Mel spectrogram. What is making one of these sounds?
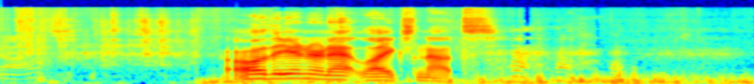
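A metal tree stand clatters as it tips and crashes into the snow.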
